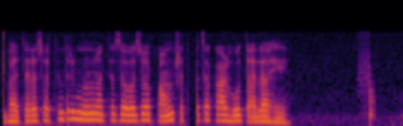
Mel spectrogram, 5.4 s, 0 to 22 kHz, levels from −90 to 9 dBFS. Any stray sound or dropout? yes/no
yes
